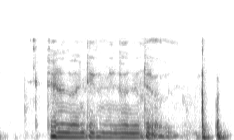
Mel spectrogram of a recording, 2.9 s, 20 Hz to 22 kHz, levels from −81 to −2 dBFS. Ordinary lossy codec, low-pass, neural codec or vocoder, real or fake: AAC, 48 kbps; 7.2 kHz; codec, 16 kHz, 8 kbps, FunCodec, trained on LibriTTS, 25 frames a second; fake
